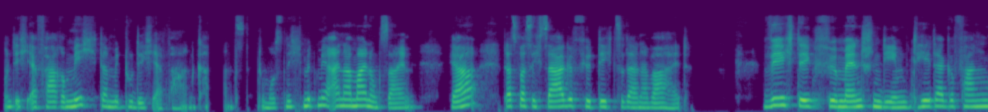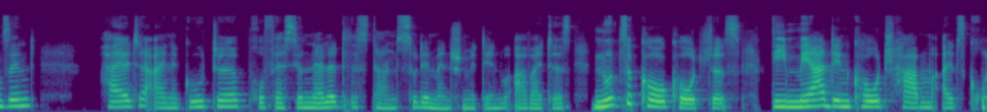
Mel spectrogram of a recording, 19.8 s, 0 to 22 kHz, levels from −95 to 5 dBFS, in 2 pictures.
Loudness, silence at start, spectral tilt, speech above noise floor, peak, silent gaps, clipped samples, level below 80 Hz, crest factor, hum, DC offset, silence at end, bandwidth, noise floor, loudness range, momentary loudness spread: -27 LUFS; 0.05 s; -6 dB/octave; 37 dB; -10 dBFS; 2.19-2.23 s; under 0.1%; -64 dBFS; 18 dB; none; under 0.1%; 0 s; 12.5 kHz; -64 dBFS; 5 LU; 13 LU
